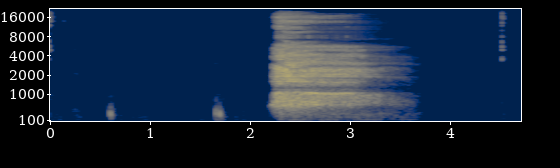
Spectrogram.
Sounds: Sigh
